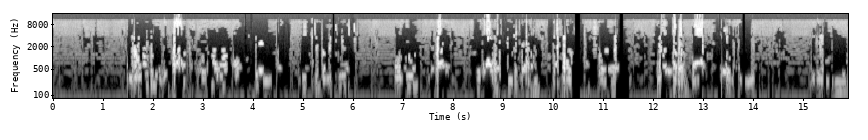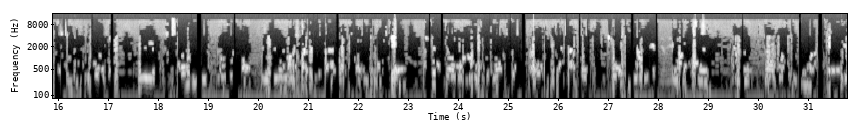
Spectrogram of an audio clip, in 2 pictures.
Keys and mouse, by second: 3.5 a, 3.9 a, 4.0 b, 5.3 KP_1, 5.7 KP_3, 6.4 g, 7.6 a, 9.7 f, 10.0 a, 10.8 Tab, 13.0 Tab, 14.4 b, 17.6 shift+middle click, 21.0 a, 21.4 right click, 22.2 s, 23.0 right click, 29.4-31.7 middle drag.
